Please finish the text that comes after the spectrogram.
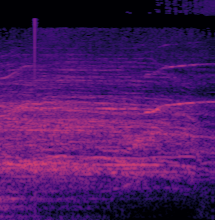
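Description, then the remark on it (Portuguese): A large crowd at a packed dance party shouts and cheers together in a loud, sustained roar of whoops and yells, with heavy bass booming beneath for the first half before dropping away. “Quem tá feliz, levanta a mão e dá um grito nessa porra aí.”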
